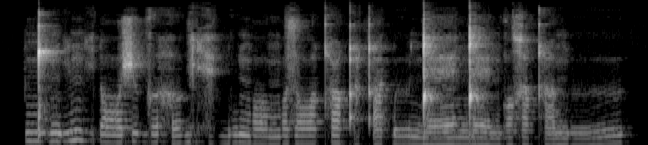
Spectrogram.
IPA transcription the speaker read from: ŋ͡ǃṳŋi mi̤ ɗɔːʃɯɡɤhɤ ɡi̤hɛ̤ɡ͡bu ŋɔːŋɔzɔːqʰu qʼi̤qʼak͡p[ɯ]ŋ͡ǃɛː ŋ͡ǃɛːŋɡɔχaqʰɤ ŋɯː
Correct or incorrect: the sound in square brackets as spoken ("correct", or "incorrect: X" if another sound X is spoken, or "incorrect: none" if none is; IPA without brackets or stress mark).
incorrect: ɯː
